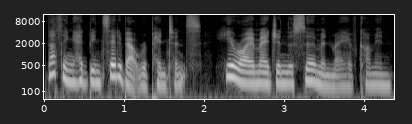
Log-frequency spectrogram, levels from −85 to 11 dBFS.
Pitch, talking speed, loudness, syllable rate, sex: 170 Hz, 205 wpm, -20 LUFS, 6.1 syllables/s, female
